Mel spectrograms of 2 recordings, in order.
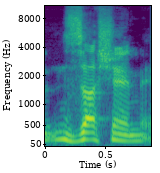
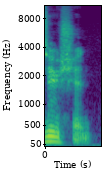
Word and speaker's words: Zuschin: last name I love that post yeah so zushin is the correct pronunciation the most common mispronunciation is zushin but probably because of like spell check I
